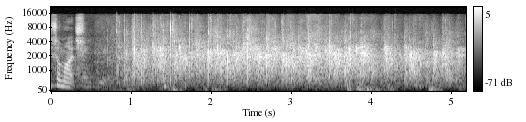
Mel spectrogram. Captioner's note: applause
